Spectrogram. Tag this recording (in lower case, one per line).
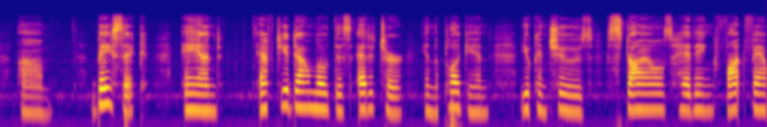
speech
